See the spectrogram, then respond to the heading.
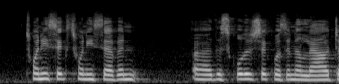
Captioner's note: none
